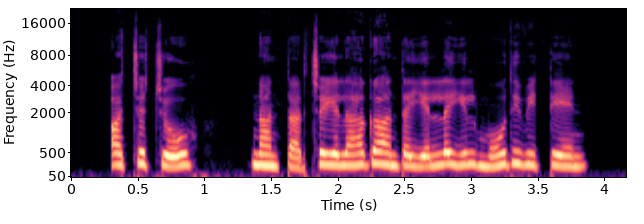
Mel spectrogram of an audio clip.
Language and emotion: Tamil, sad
